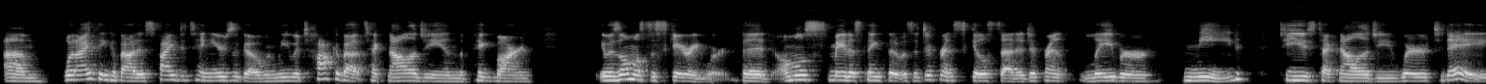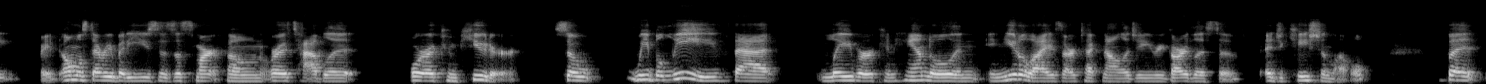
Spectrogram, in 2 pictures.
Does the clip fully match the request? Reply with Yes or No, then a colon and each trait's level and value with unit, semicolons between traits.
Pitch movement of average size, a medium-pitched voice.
Yes: average, 3.9 semitones; medium, 170 Hz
